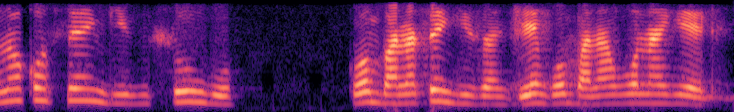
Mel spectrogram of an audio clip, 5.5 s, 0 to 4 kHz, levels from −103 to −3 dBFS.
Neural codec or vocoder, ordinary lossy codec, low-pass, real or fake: none; AAC, 24 kbps; 3.6 kHz; real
